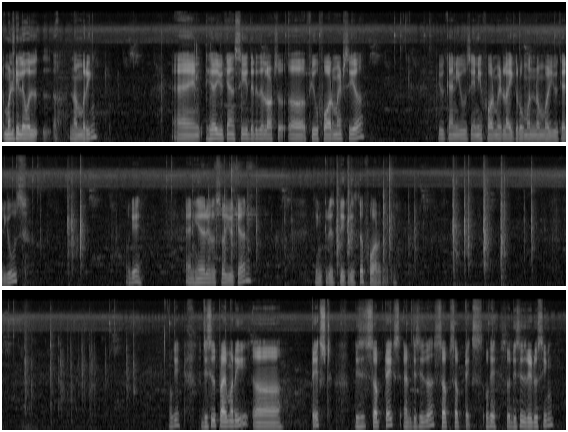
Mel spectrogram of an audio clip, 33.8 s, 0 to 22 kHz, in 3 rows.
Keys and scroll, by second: 2.1 ctrl+z.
